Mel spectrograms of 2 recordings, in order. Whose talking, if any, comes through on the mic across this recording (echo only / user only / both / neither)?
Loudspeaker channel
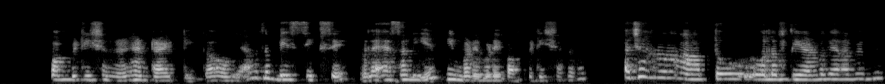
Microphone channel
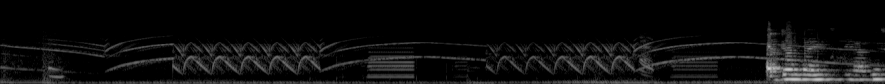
user only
